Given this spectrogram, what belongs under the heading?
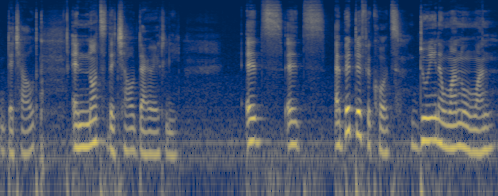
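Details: Adult man, a broadcast journalist, who has stammered since childhood, with a family history of stammering in uncles; it was severe through primary and secondary school; stuttering.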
